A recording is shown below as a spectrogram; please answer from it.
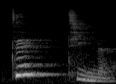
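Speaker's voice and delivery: TÉTINE split, strong loud TÉ, short pause, TINE; syllable by syllable. Shown as a demonstration. Teacher giving children a new word, syllable by syllable. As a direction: punch the TÉ of TÉTINE, then TINE apart. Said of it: "par quoi est-ce que ça commence?".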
